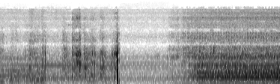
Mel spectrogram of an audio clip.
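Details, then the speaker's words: Hot tub recirculating pump motor wired directly with a cord, tub showed "dry" and waterfall didn't work: a few clicks then low steady electrical hum with no spin-up; seized shaft and bad front bearing, motor replaced. "basically I just cut off the end of an old cord shoved it in there and you can hear it hum when I hook it"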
